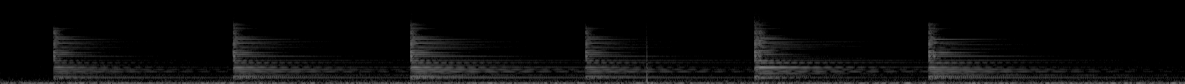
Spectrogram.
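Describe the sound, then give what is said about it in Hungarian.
A clock strikes six times at six o'clock, each ringing chime evenly spaced about two seconds apart and fading slowly, loud with no voices. “Ki indította meg az órát? Én nem nyúltam hozzá.”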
